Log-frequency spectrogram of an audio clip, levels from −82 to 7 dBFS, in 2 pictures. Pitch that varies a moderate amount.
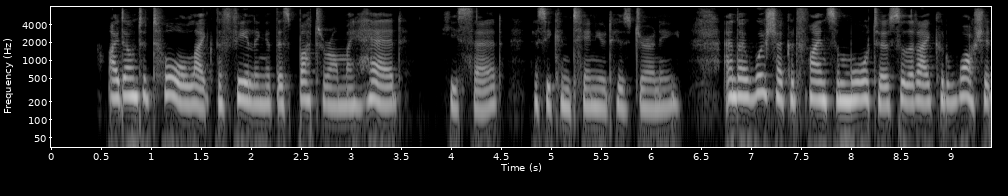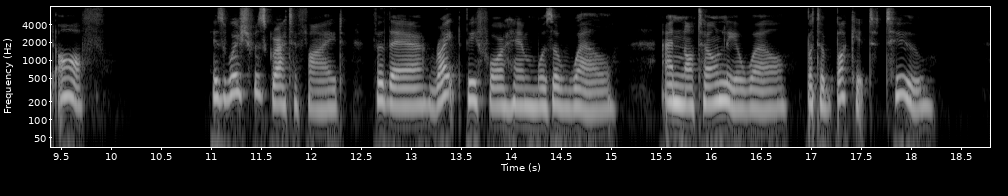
Yes: average, 4.5 semitones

